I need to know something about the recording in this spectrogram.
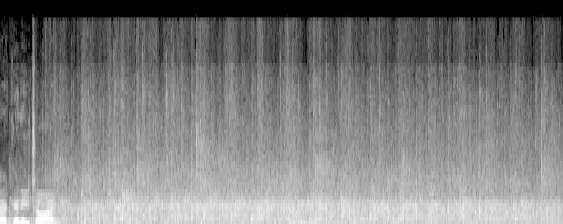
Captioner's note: audience applauding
